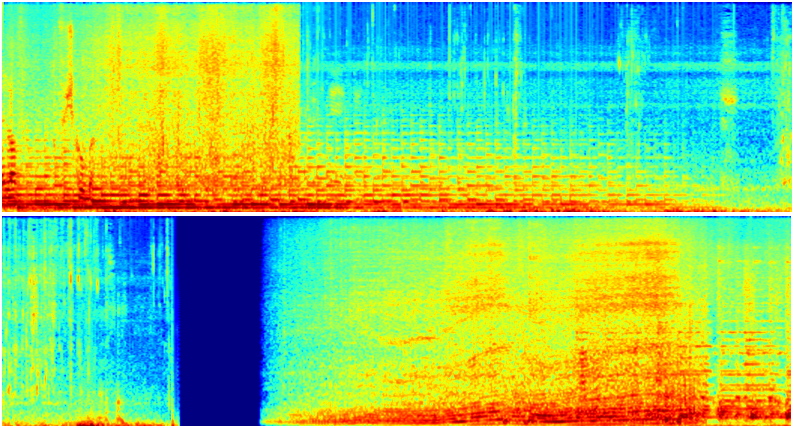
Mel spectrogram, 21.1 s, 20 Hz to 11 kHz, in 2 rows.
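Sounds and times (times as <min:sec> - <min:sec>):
music: 0:00.0 - 0:09.8, 0:17.7 - 0:21.0
water splashing and trickling: 0:00.8 - 0:04.1, 0:08.1 - 0:08.6, 0:10.2 - 0:12.8
motor scooter engine: 0:14.0 - 0:20.0
street traffic noise: 0:14.0 - 0:20.0.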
